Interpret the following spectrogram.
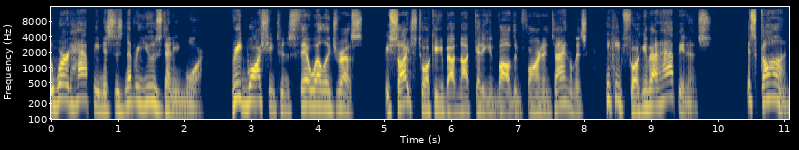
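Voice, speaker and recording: With a New York accent, a man speaks at a high pitch with very wide pitch swings, in a dry, close sound with no echo. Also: fairly quick pace, quiet background. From US Northeast (New York, Bronx). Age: 70s. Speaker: trend forecaster and publisher. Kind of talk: interview. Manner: animated.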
